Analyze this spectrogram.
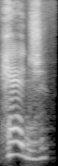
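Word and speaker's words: hedge: हेज. Fine. Next क्या है? Bridge. Bridge. ठीक है? यहां पर भी ये जो डी है वो साइलेंट है. हेज में भी डी साइलेंट है और एज में भी डी साइलेंट है.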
